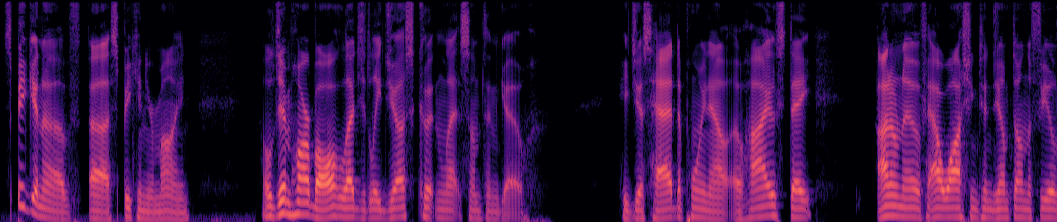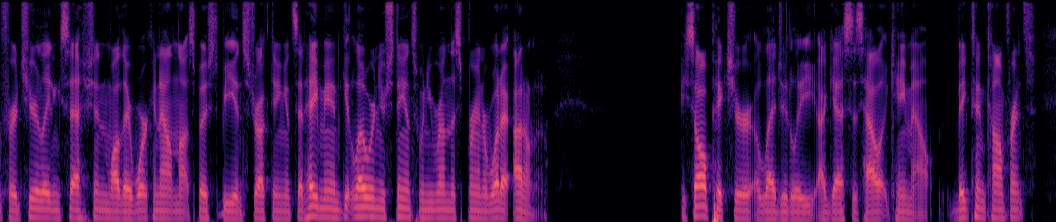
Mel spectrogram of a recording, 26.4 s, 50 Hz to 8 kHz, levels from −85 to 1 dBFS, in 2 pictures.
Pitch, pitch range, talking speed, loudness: 110 Hz, 100-120 Hz, 185 wpm, -31 LUFS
